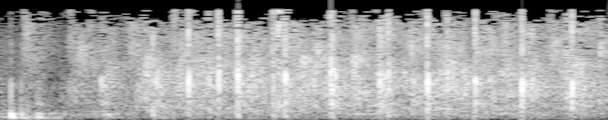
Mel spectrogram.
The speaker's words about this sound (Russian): Я думаю, что у нас есть возможность поздравить всех членов избирательной комиссии нашими аплодисментами.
